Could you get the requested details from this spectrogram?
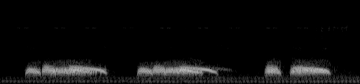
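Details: Spotted dove, Bờ Y, Kon Tum, Vietnam, 28 November 2017. Long warbling coos stretched nearly a second each, the second ending in a downward slur, then a short note and another long coo, with a steady low hum throughout.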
